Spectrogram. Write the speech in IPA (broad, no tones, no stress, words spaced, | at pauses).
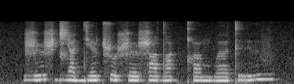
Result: ʐɨʂd͡ʑa dʲɛʈ͡ʂoʂ ə ʂɛdˤakqʰo mbɐtrɨv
